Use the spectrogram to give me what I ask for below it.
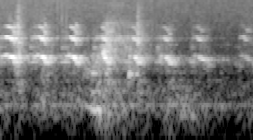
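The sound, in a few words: seagull calling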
